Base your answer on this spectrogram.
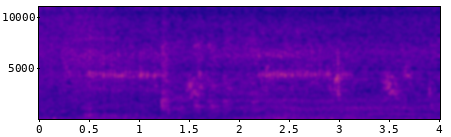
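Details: Domestic cat purring while relaxing on a person's knees, a low continuous rumble with steady pulsing; faint high whistly tones and light clicks above it.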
